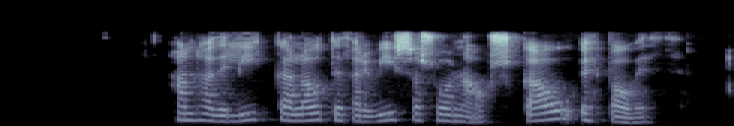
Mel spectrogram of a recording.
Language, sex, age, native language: Icelandic, female, 30-39, Icelandic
